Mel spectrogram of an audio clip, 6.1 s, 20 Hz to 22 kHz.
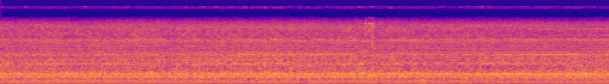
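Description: Honda Click 125 scooter's single-cylinder engine running at a steady cruising speed, a constant even hum with no change in pitch, over a steady rush of wind and road noise.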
